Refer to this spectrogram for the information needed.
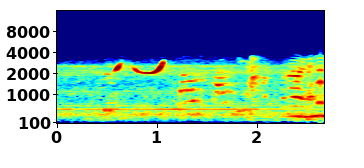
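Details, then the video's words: Parrot from Pakistan producing a bright upward-curving whistle that dips and rises again, followed by softer mumbled warbling notes over a steady faint hum. "parrot pakistani"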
